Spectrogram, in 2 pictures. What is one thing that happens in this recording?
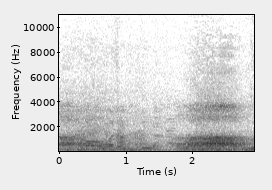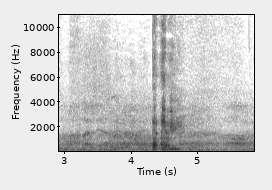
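A man speaks emotionally into a microphone, in a large echoing hall.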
